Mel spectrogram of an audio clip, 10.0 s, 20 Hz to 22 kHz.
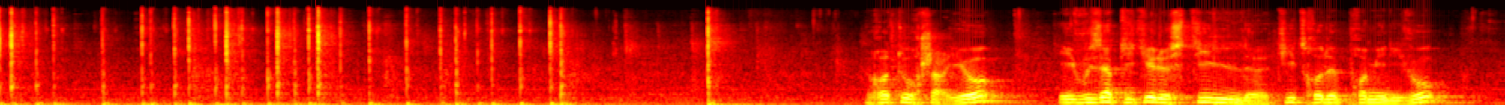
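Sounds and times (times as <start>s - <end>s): computer keyboard typing: 0.0s - 5.3s.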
